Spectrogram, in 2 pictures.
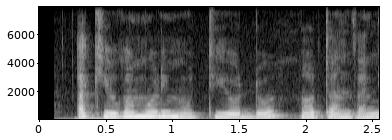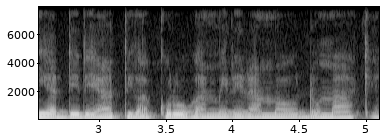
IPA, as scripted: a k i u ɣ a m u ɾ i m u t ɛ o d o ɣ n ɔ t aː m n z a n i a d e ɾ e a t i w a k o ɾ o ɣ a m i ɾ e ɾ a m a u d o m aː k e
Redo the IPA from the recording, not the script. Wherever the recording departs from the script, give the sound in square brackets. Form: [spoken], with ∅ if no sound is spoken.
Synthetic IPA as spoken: a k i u ɣ a m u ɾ i m u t [i] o d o [∅] n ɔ t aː [∅] n z a n i a d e ɾ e a t i [ɣ] a k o ɾ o ɣ a m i ɾ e ɾ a m a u d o m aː k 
